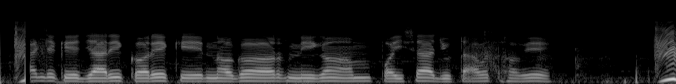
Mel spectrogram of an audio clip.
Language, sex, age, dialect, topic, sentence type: Bhojpuri, male, 18-24, Southern / Standard, banking, statement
